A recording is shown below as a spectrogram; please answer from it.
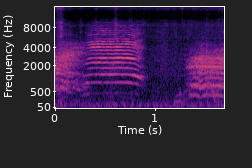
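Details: Goats herded out to graze on land beside a farmed plot, with small young goats following their mother; a clear, wavering, harmonic bleat lasts about half a second, then a second, rougher bleat follows.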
